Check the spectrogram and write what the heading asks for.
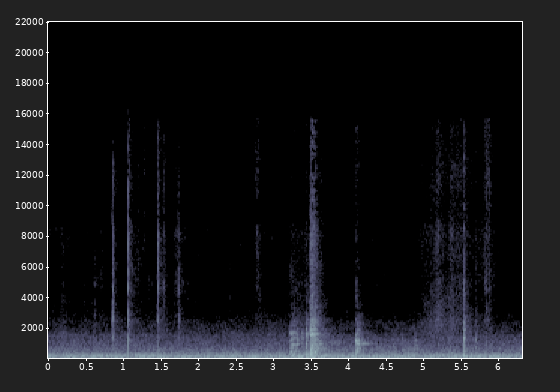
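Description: Criterion II urine chemistry analyzer at work, printing out a strip's results: a low steady hum with scattered light mechanical clicks and one brief louder mechanical sound about three and a half seconds in.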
